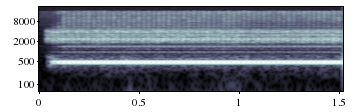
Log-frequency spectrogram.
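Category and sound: signal or alarm, telephone ringing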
